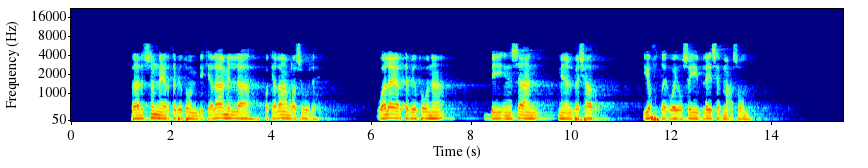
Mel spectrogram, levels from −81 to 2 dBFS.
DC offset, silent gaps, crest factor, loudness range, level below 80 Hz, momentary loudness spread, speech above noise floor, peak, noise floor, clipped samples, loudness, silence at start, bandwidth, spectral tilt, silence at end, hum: under 0.1%; none; 16 dB; 3 LU; -30 dBFS; 11 LU; 73 dB; -4 dBFS; -90 dBFS; under 0.1%; -18 LUFS; 1.2 s; 6.4 kHz; -7.5 dB/octave; 1.7 s; none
